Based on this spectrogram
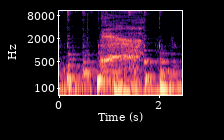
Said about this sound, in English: her burp measured at 107.3 decibels, which is about as loud as a motorcycle at full throttle, which is very impressive. Would you like to hear it? Yeah. I just needed to get the right mixture in my belly to produce this world record breaking burp.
